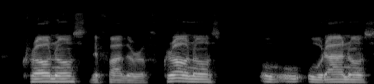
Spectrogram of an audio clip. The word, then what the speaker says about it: Uranos: Father is always the father of Zeus, Kronos, the father of Kronos, Uranos. Is that how to pronounce it? Uranos, the first logos. Greek, yes, Uranos.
